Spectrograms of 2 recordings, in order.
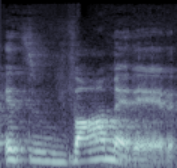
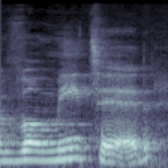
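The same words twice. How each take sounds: First: "vomited" as VAH-mi-tid, slowly corrected; American pronunciation. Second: "vomited" as voh-MEE-tid, Nigerian way; Nigerian pronunciation. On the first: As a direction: stress the first syllable of "vomited", American way. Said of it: "the American way to say". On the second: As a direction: stress the middle of "vomited", with an ee sound. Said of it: "you said it the Nigerian way". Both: Retold or imitated.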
